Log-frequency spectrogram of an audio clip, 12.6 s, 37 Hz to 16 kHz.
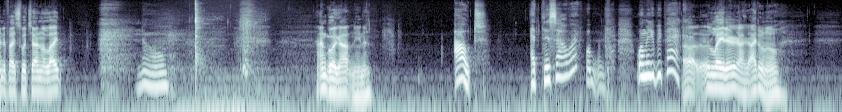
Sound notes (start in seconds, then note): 3.2 sighs; 5.0 switch clicks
